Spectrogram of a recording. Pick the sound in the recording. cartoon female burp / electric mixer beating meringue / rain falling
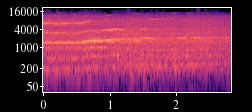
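electric mixer beating meringue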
